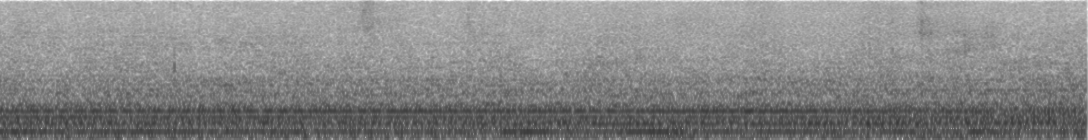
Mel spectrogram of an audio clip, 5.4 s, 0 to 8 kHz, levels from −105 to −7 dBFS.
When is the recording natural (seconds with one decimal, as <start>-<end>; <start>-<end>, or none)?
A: 0.0-2.6; 5.0-5.4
